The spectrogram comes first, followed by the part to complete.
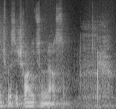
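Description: Speech: a man talking in Armenian, trailing off into a brief pause.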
